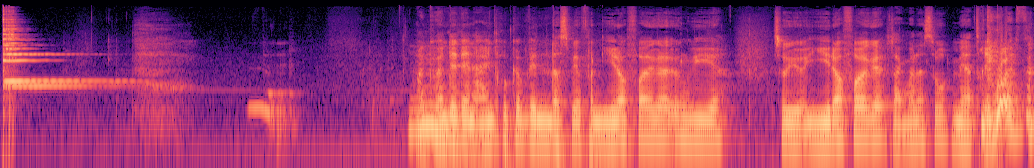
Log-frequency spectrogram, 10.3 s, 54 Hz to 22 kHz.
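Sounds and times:
glasses of sparkling wine clinking: 0.0 - 1.8
breathy sound: 1.2 - 3.0
speech: 4.1 - 10.3.

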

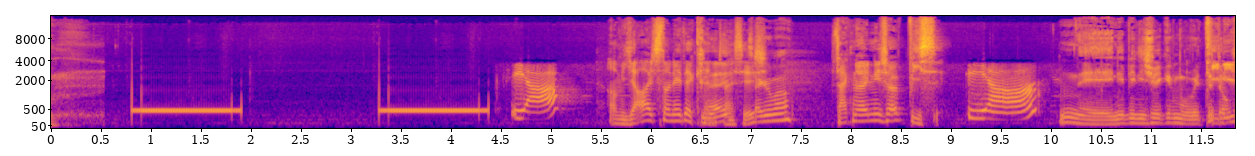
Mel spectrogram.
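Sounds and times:
telephone ringback tone during an outgoing call: 0.8 - 1.9, 3.3 - 4.4
speech: 4.6 - 11.8.

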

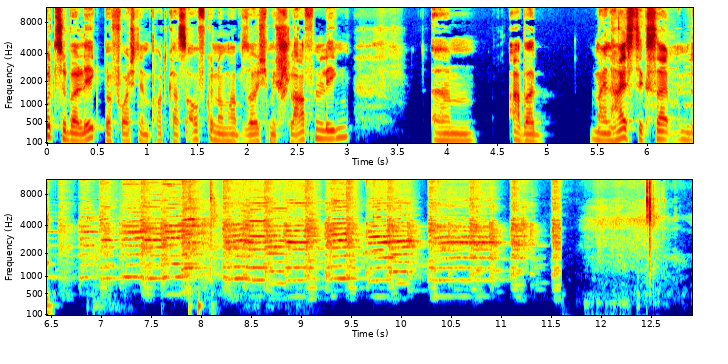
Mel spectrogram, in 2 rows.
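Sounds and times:
speech: 0.0 - 7.2
mobile phone ringing with a melodic electronic tune: 6.2 - 11.6.

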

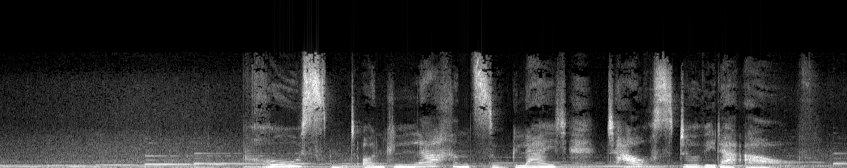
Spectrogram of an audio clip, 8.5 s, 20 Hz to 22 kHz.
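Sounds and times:
ocean wave washing over: 0.0 - 6.1
soft sustained musical tones: 0.0 - 8.4
speech: 2.6 - 7.9.

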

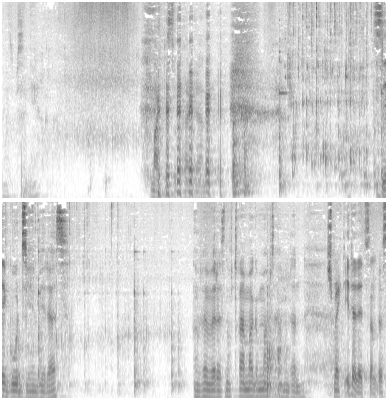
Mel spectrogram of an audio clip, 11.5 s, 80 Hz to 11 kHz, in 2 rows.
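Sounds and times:
drink poured into a glass: 0.6 - 2.1, 4.1 - 8.6
laughter: 2.1 - 3.8
speech: 2.2 - 3.7, 5.7 - 6.8, 8.7 - 11.5.

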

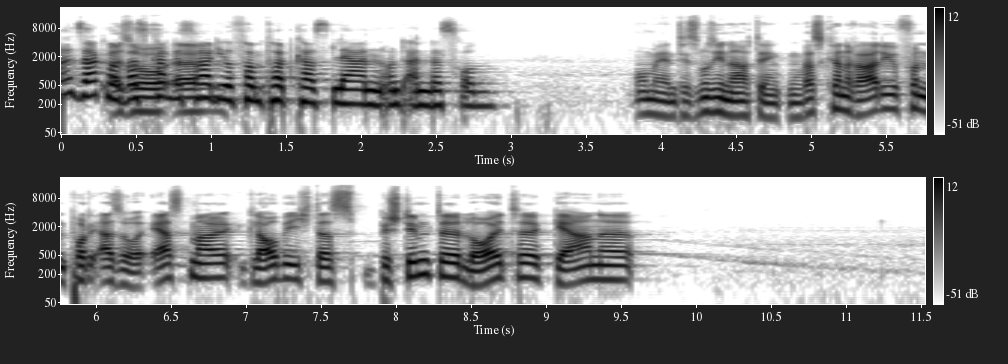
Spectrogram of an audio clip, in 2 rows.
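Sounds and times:
speech: 0.0 - 3.0, 3.8 - 9.7
quiet low ambient hum: 0.0 - 11.5
siren wailing with a downward sliding tone: 6.6 - 11.5.

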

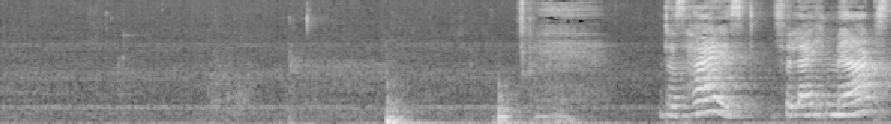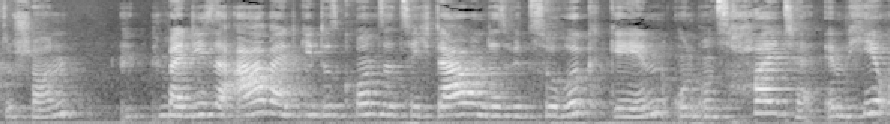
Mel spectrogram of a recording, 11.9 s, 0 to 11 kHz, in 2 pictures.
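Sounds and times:
person sipping water: 0.8 - 3.9
speech: 4.4 - 11.8.

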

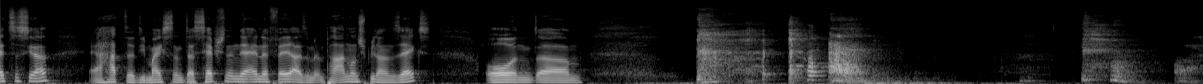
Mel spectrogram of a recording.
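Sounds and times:
speech: 0.0 - 6.2, 7.0 - 8.7
dry deep-sounding raspy cough: 7.0 - 9.0, 10.8 - 12.0.

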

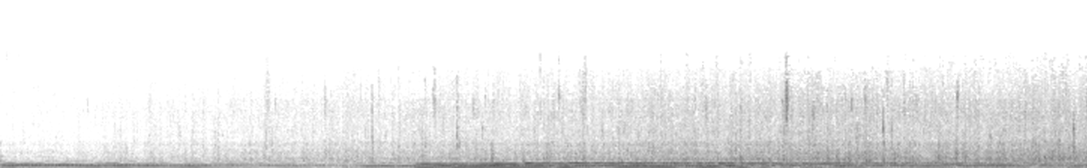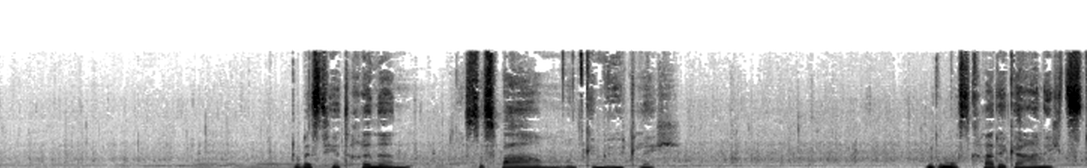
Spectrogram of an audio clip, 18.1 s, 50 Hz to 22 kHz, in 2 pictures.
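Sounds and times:
steady gentle rain pattering: 0.0 - 18.1
speech: 11.5 - 14.8, 17.0 - 18.1.

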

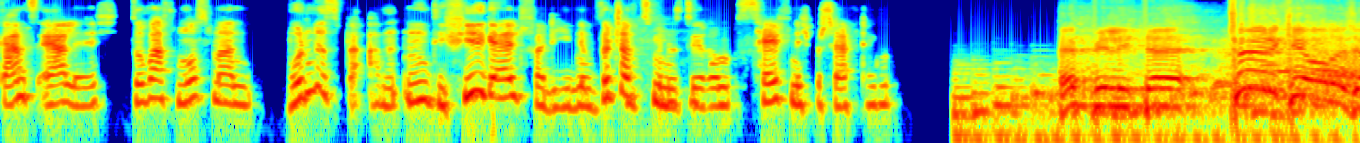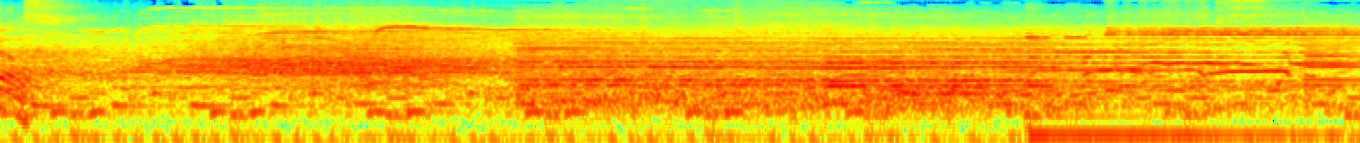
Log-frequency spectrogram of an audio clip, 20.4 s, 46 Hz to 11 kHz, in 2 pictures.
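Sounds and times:
speech: 0.0 - 10.7
loud dense crowd din: 9.0 - 20.3
many car horns honking in a busy street to celebrate an election win: 13.0 - 20.3.

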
